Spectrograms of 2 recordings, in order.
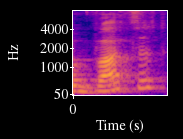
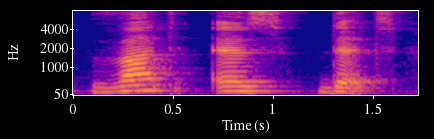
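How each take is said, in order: First: "That's it" slurred into "vatsit"; condensed casual pronunciation. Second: Slow "Wat is dit", three separate words; very clear enunciation. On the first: Teacher saying it's not a word, condensed. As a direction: say "That's it" as one run-together Afrikaans word, v at the start. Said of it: "it's how it comes out". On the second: Teacher pointing to the object asked about, very clearly. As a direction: spell out "Wat is dit" word by word, slowly. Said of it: "you'll say very clearly". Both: Shown as a demonstration.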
